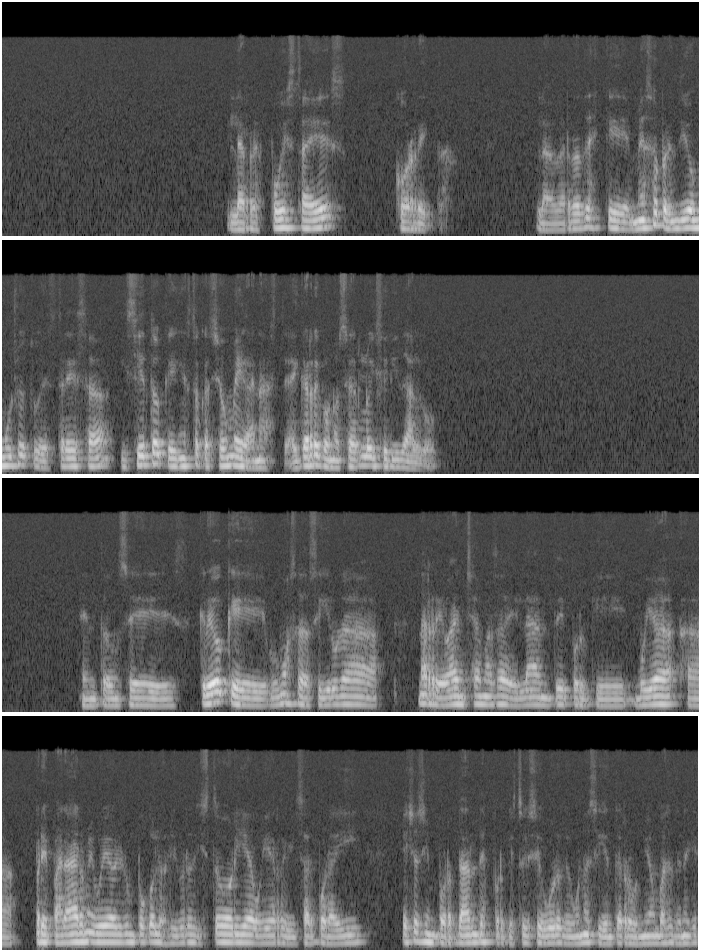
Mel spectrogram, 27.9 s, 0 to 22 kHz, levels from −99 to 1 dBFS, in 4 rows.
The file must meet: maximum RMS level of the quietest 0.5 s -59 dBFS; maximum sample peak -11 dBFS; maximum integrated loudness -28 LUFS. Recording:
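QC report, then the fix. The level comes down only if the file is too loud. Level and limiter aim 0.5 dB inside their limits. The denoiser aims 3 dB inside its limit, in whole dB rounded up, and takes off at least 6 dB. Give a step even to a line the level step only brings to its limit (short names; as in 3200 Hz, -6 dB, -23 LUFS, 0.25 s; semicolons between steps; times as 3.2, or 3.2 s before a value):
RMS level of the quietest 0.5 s -50 dBFS: fail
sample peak -4.5 dBFS: fail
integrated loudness -23.0 LUFS: fail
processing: denoiser 7 dB, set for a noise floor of -50 dBFS; gain -5.5 dB; limiter -11.5 dBFS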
